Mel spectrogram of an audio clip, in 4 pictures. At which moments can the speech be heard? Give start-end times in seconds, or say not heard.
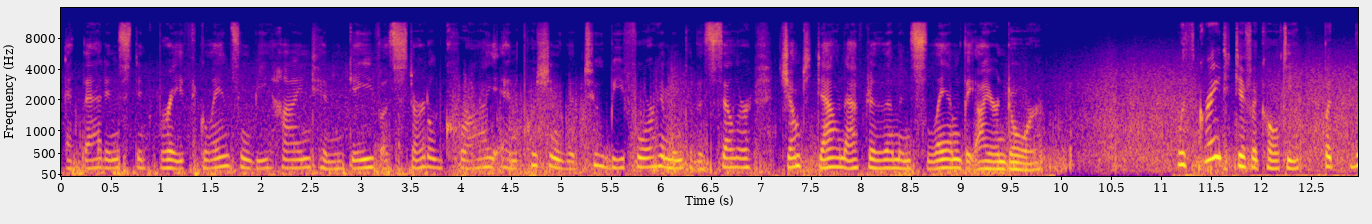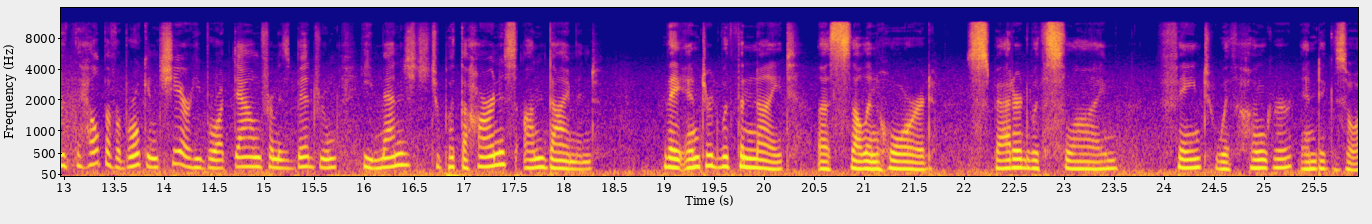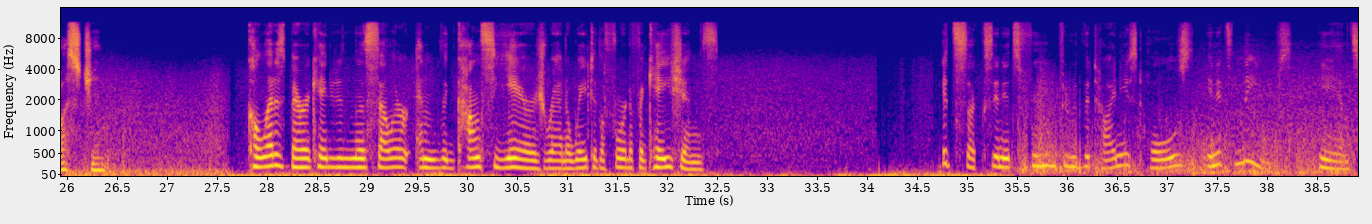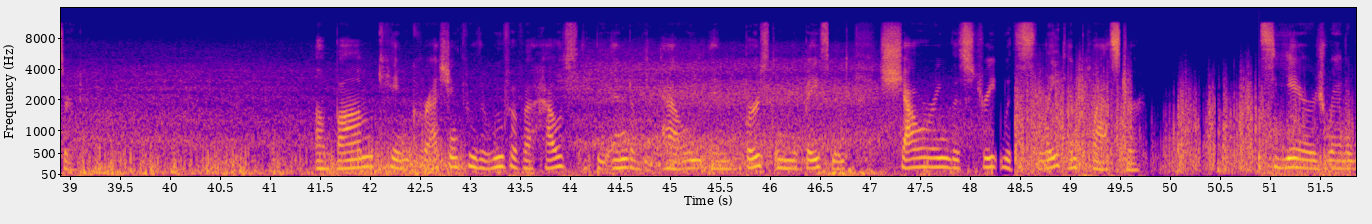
0.0-9.9, 11.1-26.4, 27.8-32.5, 34.8-39.2, 41.5-49.7, 50.9-51.8.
